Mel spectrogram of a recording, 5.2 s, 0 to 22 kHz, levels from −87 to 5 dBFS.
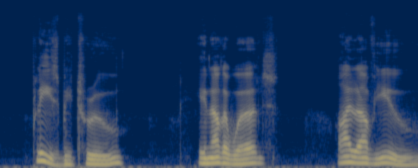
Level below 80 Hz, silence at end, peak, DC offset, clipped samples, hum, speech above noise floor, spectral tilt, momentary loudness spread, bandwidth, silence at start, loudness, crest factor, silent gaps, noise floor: -54 dBFS; 0 s; -12 dBFS; under 0.1%; under 0.1%; none; 30 dB; -8.5 dB/octave; 10 LU; 9.6 kHz; 0.05 s; -27 LUFS; 16 dB; none; -56 dBFS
